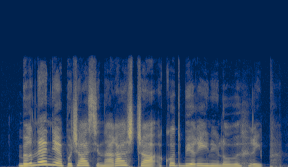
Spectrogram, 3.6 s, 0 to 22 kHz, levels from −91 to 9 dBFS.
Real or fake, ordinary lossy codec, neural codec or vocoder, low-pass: real; none; none; 14.4 kHz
